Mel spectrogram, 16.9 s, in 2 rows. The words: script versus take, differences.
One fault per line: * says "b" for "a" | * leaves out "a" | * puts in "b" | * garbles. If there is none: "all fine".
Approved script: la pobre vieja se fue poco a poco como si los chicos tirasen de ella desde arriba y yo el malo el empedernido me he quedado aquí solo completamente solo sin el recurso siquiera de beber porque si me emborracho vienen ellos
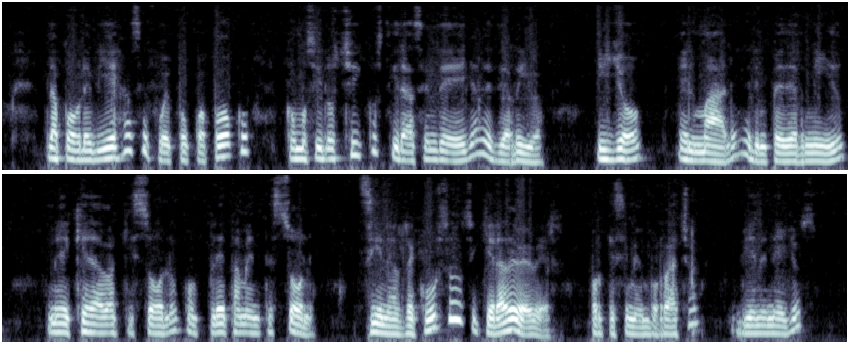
all fine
